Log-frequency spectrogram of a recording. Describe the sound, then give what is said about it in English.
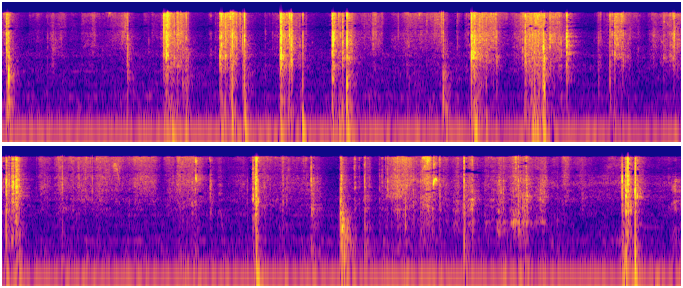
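Tarot cards being shuffled, with cards flipping out of the deck: a brisk run of papery riffles and sharp snapping flicks in uneven bursts. “One card flips out, another one, oof, and two more.”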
